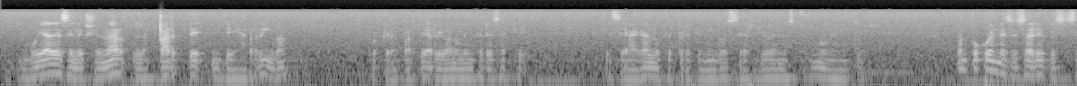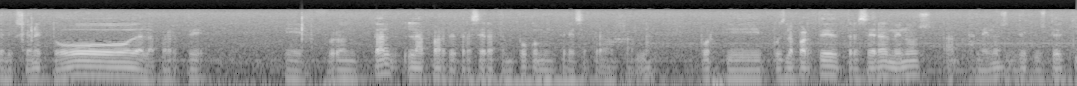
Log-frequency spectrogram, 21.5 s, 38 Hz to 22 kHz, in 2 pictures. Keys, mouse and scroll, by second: 1.6 c, 2.8-11.1 drag, 11.1 Escape, 11.3-12.5 drag, 13.9 c, 14.2 middle click, 14.3 click, 14.4 middle click, 14.4-21.5 drag.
